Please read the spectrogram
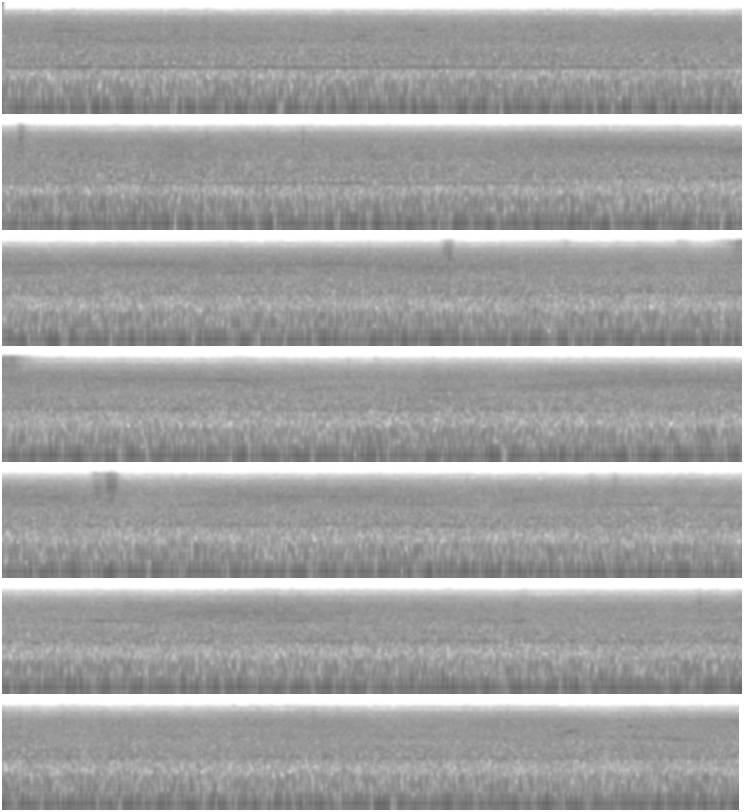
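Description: Grove mobile crane's diesel engine running steadily while it holds a heavy load, with a faint whine that stops about eight seconds in.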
